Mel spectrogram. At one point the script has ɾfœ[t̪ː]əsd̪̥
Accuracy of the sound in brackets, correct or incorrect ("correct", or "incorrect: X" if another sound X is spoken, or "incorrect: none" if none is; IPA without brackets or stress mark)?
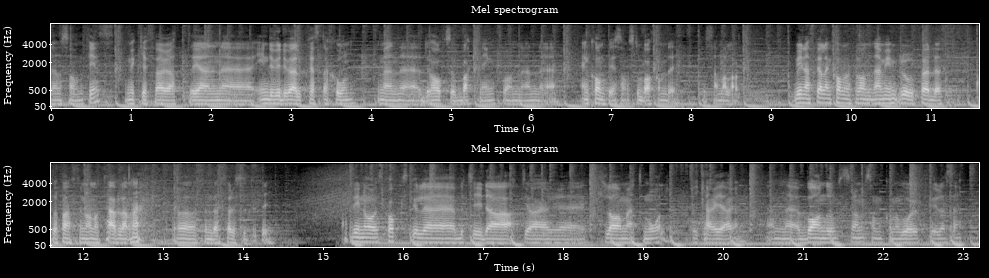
incorrect: d̪ː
